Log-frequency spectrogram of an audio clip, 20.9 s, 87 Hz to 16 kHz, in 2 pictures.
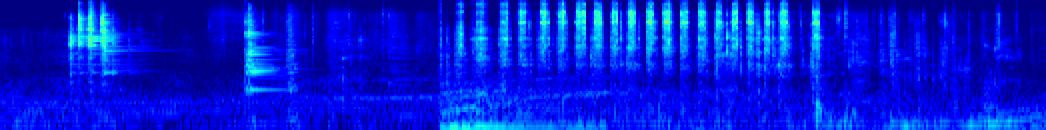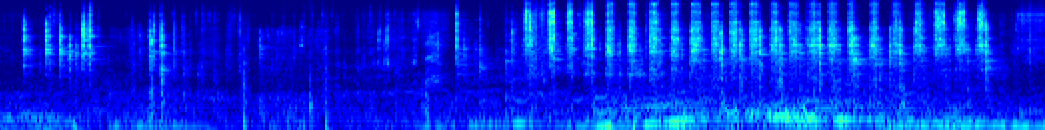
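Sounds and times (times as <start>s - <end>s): socket ratchet clicking: 4.4s - 8.2s, 15.6s - 20.3s
metal rubbing: 4.4s - 9.4s, 10.5s - 20.9s.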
